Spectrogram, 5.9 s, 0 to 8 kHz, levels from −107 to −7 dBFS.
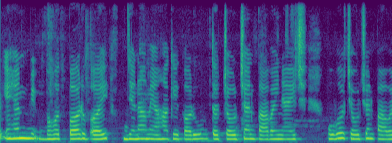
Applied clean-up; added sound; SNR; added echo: none; none; none; none.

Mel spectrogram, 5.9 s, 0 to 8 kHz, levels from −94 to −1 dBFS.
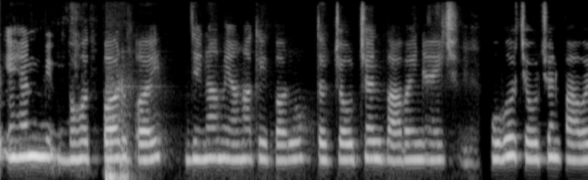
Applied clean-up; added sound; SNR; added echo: neural mask model DeepFilterNet 3.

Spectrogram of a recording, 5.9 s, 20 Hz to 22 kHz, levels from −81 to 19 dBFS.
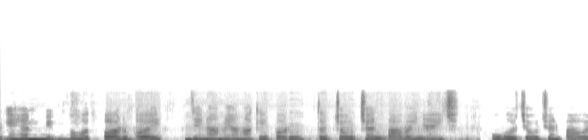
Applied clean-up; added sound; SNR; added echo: neural separator model SepFormer DNS4.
